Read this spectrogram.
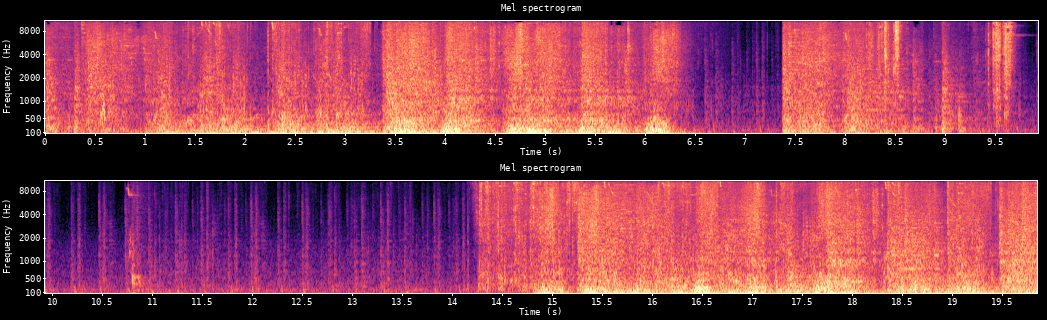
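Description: A pickaxe strikes a wall with sharp, repeated cracks.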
